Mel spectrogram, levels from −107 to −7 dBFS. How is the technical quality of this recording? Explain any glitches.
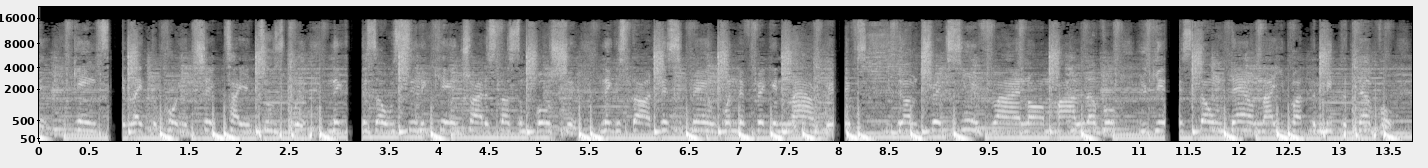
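The recording has four short dropouts: one early stall and three gaps where separately encoded pieces were joined.

From 0.69 to 0.83 s the sound cuts out for about 148 ms, then carries on. That's a playback stall, likely the player running dry of data or its thread getting blocked for a moment. Output just falls silent until it catches up, so you hear a brief hole in the middle of the flow rather than any distortion.

The other three are gaps at a join of encoded pieces: 3.08 to 3.23 s (about 154 ms), 7.94 to 8.06 s (about 122 ms), and 11.25 to 11.40 s (about 152 ms). Each piece went through the encoder on its own, picking up leading delay silence and end-of-frame padding, and nobody trimmed that before stitching. So the sound drops out with smeared edges, then resumes right where it left off.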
